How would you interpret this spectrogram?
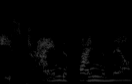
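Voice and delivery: very quiet, hushed, breathy whisper. Retelling whispering to someone at the bed after a birth: retelling a whisper. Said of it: "and I whispered to Laura".

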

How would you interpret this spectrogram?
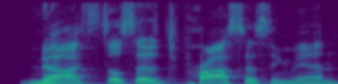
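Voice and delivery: normal talking voice

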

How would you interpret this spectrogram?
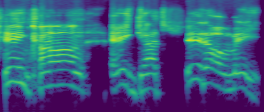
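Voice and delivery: very slow, very high, drawn-out bragging delivery. Answering a friend about Training Day Denzel: Denzel Washington impression. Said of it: "my best impression of him".

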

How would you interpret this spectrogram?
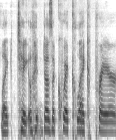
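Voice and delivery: ordinary delivery, nothing marked

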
